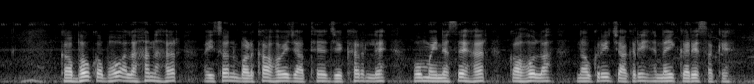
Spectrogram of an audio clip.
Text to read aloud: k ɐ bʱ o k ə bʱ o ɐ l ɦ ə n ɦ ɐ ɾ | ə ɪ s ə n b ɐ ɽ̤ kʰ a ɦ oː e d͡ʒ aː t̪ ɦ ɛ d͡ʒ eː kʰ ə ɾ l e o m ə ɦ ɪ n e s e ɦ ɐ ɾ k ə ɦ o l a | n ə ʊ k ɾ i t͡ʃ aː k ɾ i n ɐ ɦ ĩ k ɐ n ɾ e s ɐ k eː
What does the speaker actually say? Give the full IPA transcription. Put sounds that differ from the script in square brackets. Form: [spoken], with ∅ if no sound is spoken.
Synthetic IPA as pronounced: k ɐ bʱ o k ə bʱ o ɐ l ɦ ə n ɦ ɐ ɾ | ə ɪ s ə n b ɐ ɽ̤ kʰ a ɦ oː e d͡ʒ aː t̪ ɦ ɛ d͡ʒ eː kʰ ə ɾ l e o m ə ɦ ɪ n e s e ɦ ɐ ɾ k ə ɦ o l a | n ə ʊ k ɾ i t͡ʃ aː k ɾ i n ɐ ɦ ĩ k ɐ [∅] ɾ e s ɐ k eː

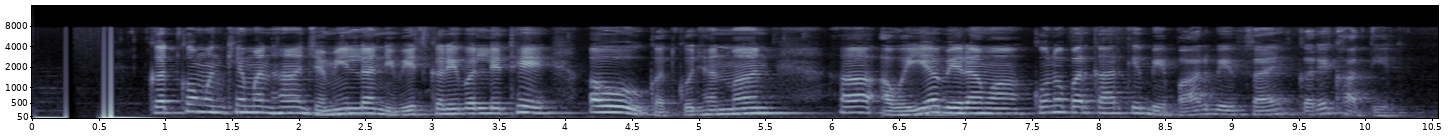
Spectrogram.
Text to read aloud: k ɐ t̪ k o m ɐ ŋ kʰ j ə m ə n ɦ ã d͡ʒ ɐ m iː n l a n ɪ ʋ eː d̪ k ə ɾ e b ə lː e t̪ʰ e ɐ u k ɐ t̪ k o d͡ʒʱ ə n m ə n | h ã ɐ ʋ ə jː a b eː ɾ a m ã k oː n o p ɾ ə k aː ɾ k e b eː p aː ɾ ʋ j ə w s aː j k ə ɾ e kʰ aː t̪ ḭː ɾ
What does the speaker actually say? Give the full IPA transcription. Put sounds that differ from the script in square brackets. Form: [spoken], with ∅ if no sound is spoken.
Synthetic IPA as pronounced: k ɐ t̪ k o m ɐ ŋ kʰ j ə m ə n ɦ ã d͡ʒ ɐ m iː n l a n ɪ ʋ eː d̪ k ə ɾ e b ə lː e t̪ʰ e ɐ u k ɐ t̪ k o d͡ʒʱ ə n m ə n | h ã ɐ ʋ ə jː a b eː ɾ a m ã k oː n o p ɾ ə k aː ɾ k e b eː p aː ɾ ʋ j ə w s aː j k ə ɾ e kʰ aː t̪ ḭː ɾ

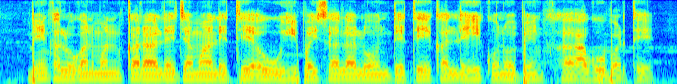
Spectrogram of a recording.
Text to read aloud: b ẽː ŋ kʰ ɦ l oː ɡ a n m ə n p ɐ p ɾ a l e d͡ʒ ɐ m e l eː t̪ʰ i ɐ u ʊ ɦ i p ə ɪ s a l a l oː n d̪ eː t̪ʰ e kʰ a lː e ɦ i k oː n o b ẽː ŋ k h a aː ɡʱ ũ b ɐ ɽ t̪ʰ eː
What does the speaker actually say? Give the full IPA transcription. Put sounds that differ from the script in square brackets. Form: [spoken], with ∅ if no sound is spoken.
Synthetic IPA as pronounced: b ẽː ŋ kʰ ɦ l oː ɡ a n m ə n [k] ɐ [∅] ɾ a l e d͡ʒ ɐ m [a] l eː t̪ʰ [e] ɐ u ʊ ɦ i p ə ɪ s a l a l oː n d̪ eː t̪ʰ e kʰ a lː e ɦ i k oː n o b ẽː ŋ k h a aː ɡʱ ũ b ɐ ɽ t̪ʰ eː

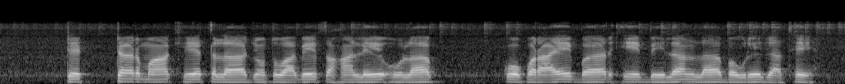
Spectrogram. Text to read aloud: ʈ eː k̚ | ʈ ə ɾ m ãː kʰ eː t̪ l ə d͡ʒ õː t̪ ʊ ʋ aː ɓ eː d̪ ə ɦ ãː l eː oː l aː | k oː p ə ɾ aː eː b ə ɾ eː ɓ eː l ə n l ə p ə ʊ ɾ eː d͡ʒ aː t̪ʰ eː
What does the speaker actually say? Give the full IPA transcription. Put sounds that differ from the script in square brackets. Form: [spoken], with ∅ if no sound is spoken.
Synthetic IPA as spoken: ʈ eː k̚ | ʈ ə ɾ m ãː kʰ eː t̪ l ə d͡ʒ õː t̪ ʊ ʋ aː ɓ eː [t̪] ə ɦ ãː l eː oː l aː | k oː p ə ɾ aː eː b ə ɾ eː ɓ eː l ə n l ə [b] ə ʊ ɾ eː d͡ʒ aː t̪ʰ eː

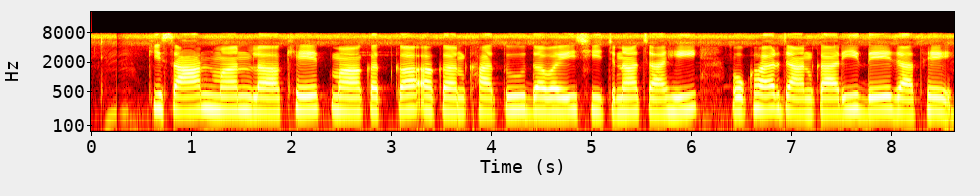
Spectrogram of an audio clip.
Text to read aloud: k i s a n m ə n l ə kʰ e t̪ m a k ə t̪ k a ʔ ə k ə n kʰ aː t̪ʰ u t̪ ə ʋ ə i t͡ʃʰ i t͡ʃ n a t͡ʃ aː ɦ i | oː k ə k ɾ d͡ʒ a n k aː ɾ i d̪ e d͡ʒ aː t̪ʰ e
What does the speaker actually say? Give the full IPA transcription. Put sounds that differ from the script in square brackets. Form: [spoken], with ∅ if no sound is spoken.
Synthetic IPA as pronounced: k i s a n m ə n l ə kʰ e t̪ m a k ə t̪ k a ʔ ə k ə n kʰ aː [t̪] u [d̪] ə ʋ ə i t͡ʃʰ i t͡ʃ n a t͡ʃ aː ɦ i | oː k ə [∅] ɾ d͡ʒ a n k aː ɾ i d̪ e d͡ʒ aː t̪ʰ e

